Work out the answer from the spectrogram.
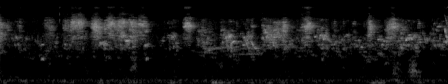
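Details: Many chicks chirping at once, bright high peeps tumbling over one another with frequent louder notes standing out.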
